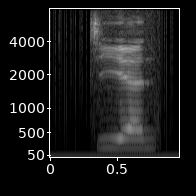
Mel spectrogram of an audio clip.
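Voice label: "jian", Chinese, first tone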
